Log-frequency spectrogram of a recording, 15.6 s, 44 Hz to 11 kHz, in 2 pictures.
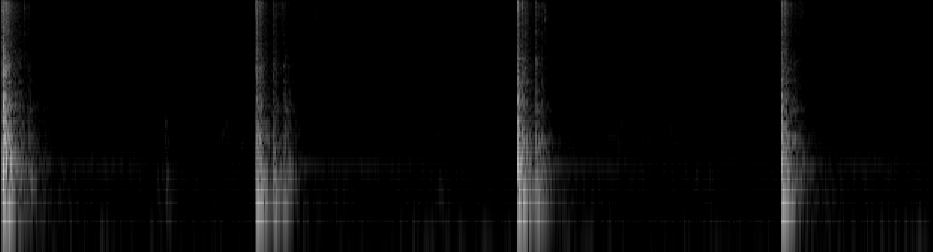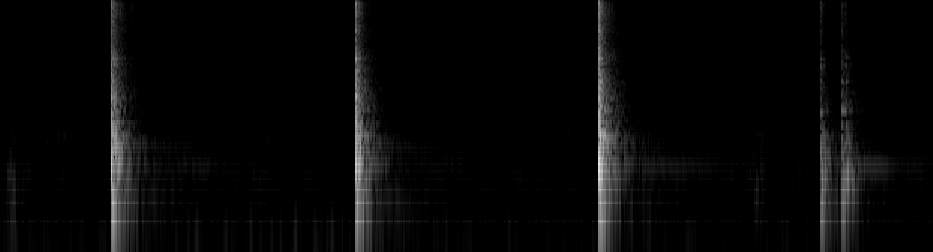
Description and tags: Large Monster Energy Drink Can Being Set on Countertop (8x)
Multiple takes of a Large Monster Energy drink can being set onto a kitchen countertop, then being ever so quietly removed. This is good used in cinematics and audio dramas and theater.
energy-drink, Large, Monster, soda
